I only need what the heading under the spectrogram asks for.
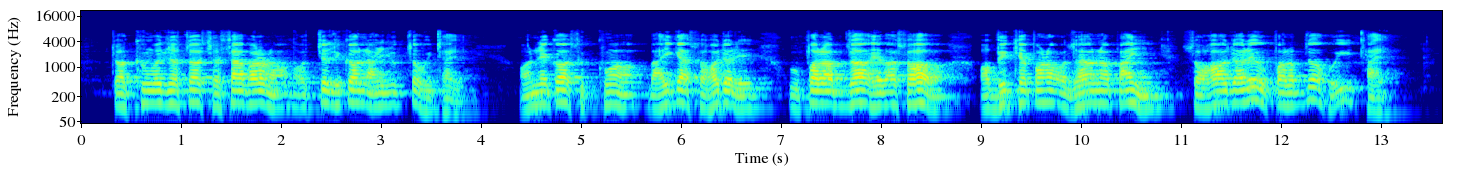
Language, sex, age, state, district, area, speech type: Odia, male, 60+, Odisha, Dhenkanal, rural, read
